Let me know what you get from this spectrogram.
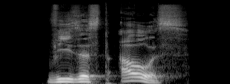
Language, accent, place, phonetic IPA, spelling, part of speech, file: German, Germany, Berlin, [ˌviːzəst ˈaʊ̯s], wiesest aus, verb, De-wiesest aus.ogg
- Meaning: second-person singular subjunctive II of ausweisen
